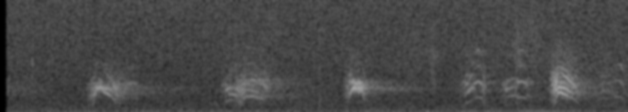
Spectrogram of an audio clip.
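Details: Scarlet-throated Tanager song: five short, harsh, slightly whistled notes spaced about half a second apart, fairly soft, over a low rumbling outdoor background.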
